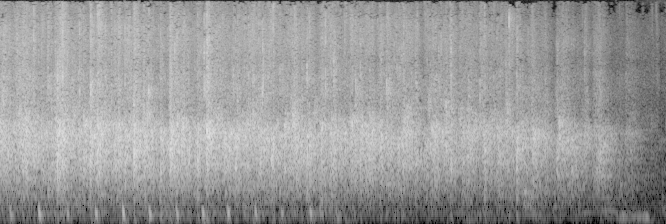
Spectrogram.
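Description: An audience breaks into sustained applause, dense overlapping clapping that stays loud and steady before tapering off near the end. No one speaks over it.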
